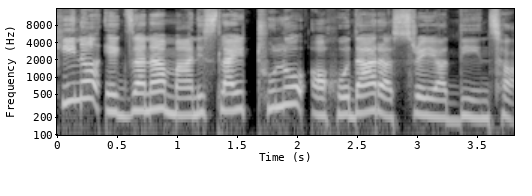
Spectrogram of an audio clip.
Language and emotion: Nepali, neutral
